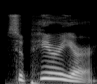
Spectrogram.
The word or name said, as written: superior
